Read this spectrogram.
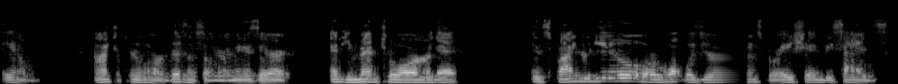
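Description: Halting male host with a dry sound. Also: on the low side, steady tone, darkish tone, no echo, rough recording. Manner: halting, many restarts and fillers. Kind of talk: interview.

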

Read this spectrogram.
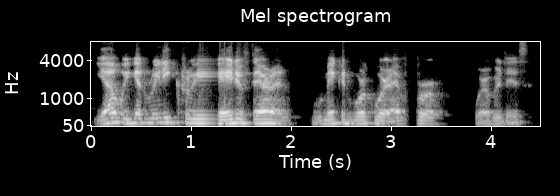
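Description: A man in his forties speaks English with a German accent, his voice sitting at a middle pitch. He is a podcast guest who explains things in a calm, thoughtful way and sometimes restarts his sentences. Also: fairly quick, low-quality recording. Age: 40s. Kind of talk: casual interview chat. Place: hot room at home.

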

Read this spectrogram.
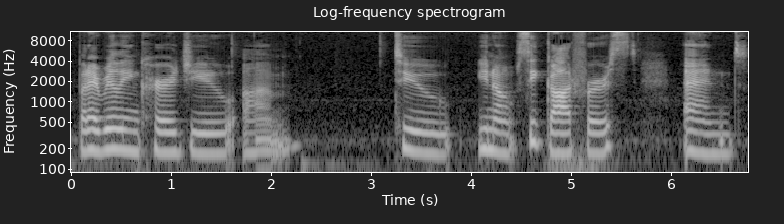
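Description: Raspy young woman giving earnest advice. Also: fairly low pitch, level tone, slow pace. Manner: chatty, many filler words, earnest. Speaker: co-host of a faith podcast.

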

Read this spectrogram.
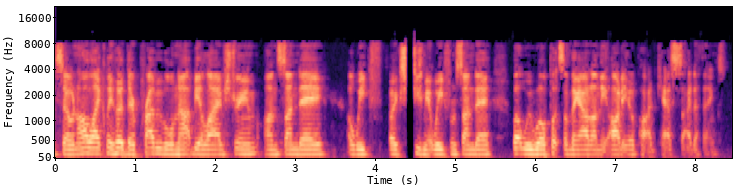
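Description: A man's voice: medium pitch, fairly bright tone. A man hosting a podcast in an informal, joking, chatty way. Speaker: podcast host. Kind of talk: casual chat.

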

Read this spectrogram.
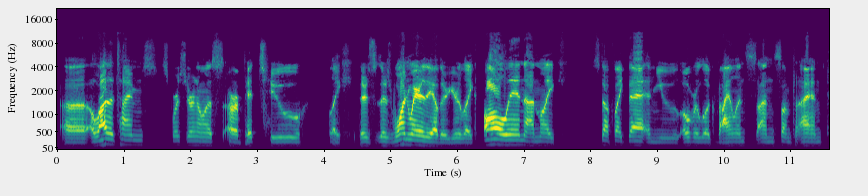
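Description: A young man hosting a sports podcast, talking in a relaxed way with lots of "uh" and "like". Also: medium pitch, measured pace, smooth, no echo, highs cut off. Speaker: podcast host.

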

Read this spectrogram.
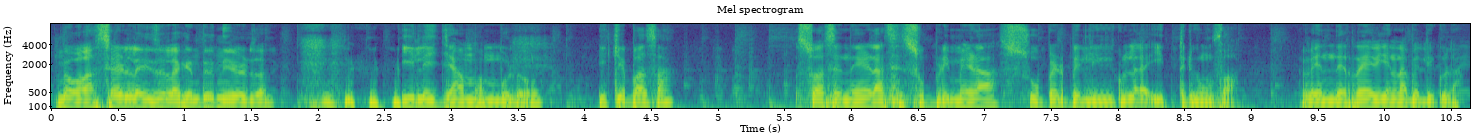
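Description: A man's voice: mid-range voice, steady tone, normal speed, mellow, soft background music. A man hosting a casual podcast chat with friends, telling a long story, repeating himself and using slang. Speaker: podcast host.

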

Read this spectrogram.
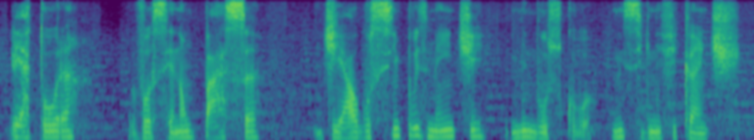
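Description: A man with a Brazilian accent playing a tabletop game, improvising dramatic narration about his character in deliberate phrases. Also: fairly low pitch, warm tone.

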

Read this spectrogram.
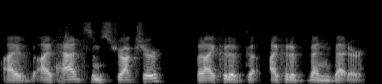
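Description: Low-voiced earnest man of thirty. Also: moderate pace, fairly bright tone, muffled recording. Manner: earnest, rambling with fillers. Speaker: podcast guest. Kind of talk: casual round-table talk.

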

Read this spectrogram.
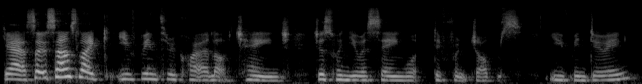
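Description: A woman hosting an interview, with a medium-pitched voice. She asks thoughtful follow-up questions and keeps the conversation going with small attentive murmurs. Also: normal speed. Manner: attentive, frequent backchannel.

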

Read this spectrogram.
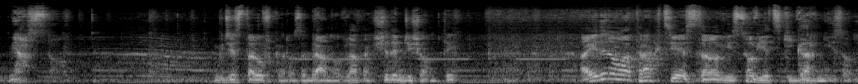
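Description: An actor playing a wry, bitter man from a bleak provincial town, telling his story in a sardonic audio-play monologue. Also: lowish voice. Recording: roomy produced audio drama with music. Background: music.

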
